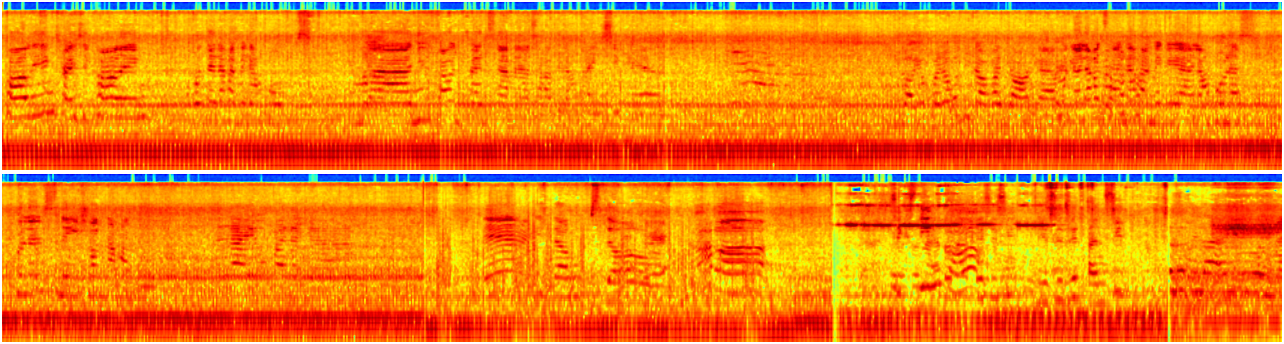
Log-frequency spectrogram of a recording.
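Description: Motorcycle engine of a tricycle heard from inside its sidecar, running with a loud, steady low hum, with women's voices over it. The engine note dips and wavers about seventeen seconds in, then steadies again near the end.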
